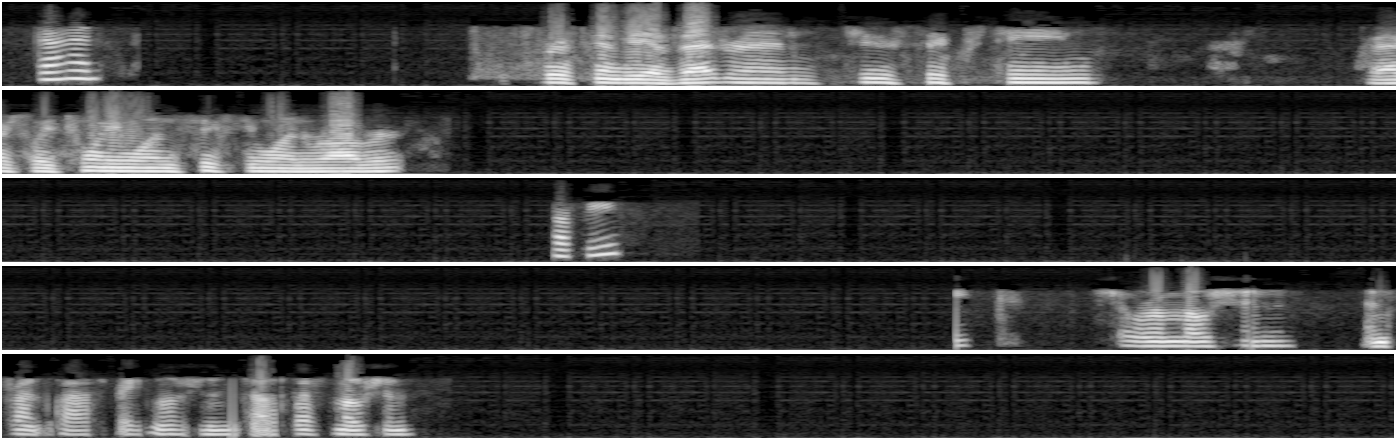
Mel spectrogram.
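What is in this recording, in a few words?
Mesa police department, scanner audio trunk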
